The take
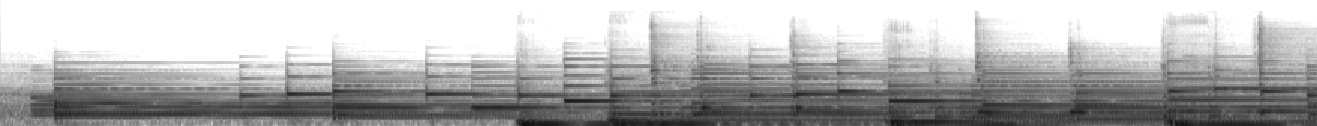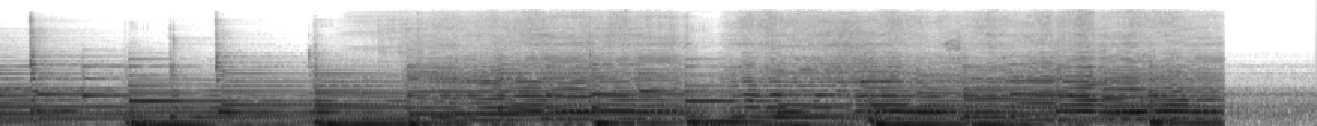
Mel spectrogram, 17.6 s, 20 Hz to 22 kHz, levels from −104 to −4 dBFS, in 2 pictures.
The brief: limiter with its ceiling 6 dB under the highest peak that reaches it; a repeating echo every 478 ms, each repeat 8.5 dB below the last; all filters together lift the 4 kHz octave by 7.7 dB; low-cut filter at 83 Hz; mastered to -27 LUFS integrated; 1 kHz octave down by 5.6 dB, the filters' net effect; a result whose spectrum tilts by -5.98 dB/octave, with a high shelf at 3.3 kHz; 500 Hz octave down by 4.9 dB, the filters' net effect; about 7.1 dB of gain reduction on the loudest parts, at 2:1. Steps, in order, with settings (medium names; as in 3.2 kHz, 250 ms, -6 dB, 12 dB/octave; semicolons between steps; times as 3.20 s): high-pass 83 Hz; peaking EQ 500 Hz -6 dB; peaking EQ 1 kHz -6 dB; treble shelf 3.3 kHz +7.5 dB; peaking EQ 4 kHz +6 dB; compression 2:1, threshold -29 dBFS; peak limiter -21.5 dBFS; feedback delay 478 ms, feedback 38%, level -8.5 dB; trim +3.5 dB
